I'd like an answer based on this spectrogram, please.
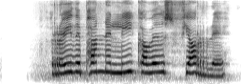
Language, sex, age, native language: Icelandic, male, 10, Icelandic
